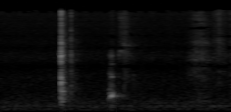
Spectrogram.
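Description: Quiet room tone broken by a sharp small click about half a second in, then a short throaty blip about half a second later, as a glue stick and tissue paper are handled on a tabletop.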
